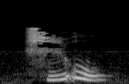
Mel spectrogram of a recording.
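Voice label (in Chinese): "实物", Mandarin Chinese; chinese flashcards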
